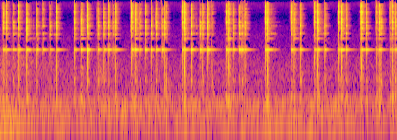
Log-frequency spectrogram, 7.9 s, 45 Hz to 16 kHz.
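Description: A nail tip taps rapidly on the glass neck of a dark glass olive oil bottle near the cap. The result is quick bursts of bright, short clinks, each with a brief ring near 2 kHz.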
